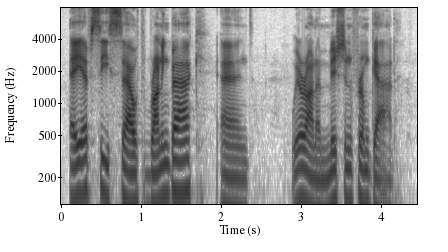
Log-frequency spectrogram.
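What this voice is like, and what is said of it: Slight, unconvincing put-on accent. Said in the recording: “I feel like you did an accent there. ... I tried to go Gad, but it doesn't really work.”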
